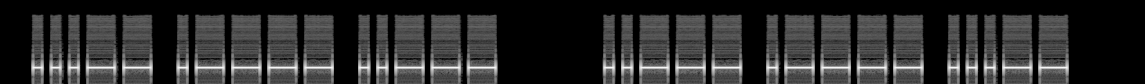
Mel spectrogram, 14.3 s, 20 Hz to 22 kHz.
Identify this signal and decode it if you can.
Morse code, heard as a keyed tone, about 10 wpm, 800 Hz. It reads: 312 213
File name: morse mp3 / lecon10-vitesse 10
